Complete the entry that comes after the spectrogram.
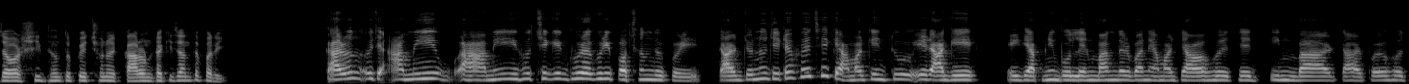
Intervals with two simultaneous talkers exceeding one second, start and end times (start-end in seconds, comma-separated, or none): none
